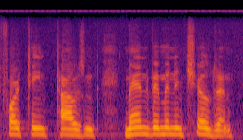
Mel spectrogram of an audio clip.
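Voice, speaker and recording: Over noticeable background noise, a man with a high pitch talks at a fairly slow pace in a monotone, flat intonation. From Czechoslovakia. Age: 70s. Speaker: Holocaust survivor. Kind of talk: testimony. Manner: halting.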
